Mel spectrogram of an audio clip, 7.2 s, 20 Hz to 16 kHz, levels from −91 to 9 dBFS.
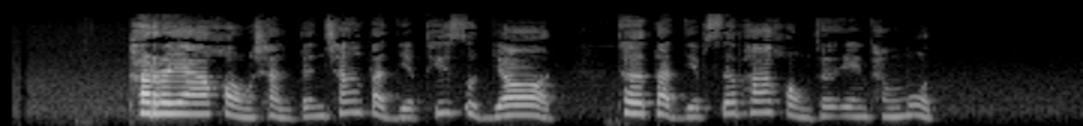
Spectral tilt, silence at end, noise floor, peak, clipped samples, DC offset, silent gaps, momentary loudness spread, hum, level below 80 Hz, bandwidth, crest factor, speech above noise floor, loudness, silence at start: -2.5 dB/octave; 1 s; -67 dBFS; -4 dBFS; under 0.1%; under 0.1%; none; 20 LU; none; -86 dBFS; 11 kHz; 26 dB; 40 dB; -27 LUFS; 0.85 s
